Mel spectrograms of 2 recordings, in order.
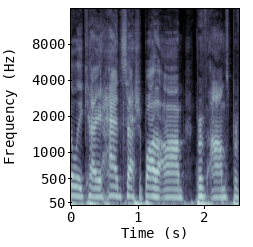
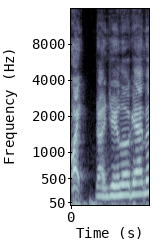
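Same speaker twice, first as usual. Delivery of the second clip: loud, higher-pitched broad Aussie heckle; mock Aussie yell; 5 semitones higher, 7 dB louder than usual. Imitating Billie yelling at Sasha, hammed-up Aussie outrage. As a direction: play up the Aussie indignation. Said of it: "They're playing the Aussie stick so well".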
